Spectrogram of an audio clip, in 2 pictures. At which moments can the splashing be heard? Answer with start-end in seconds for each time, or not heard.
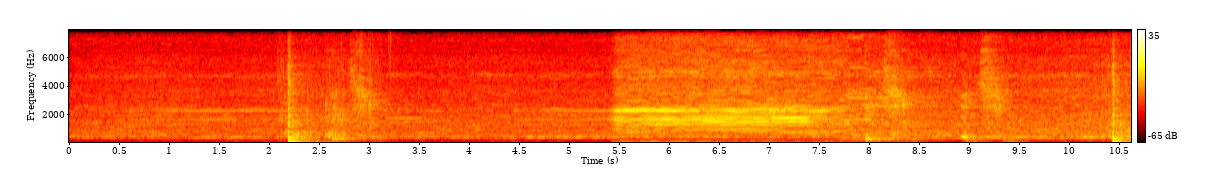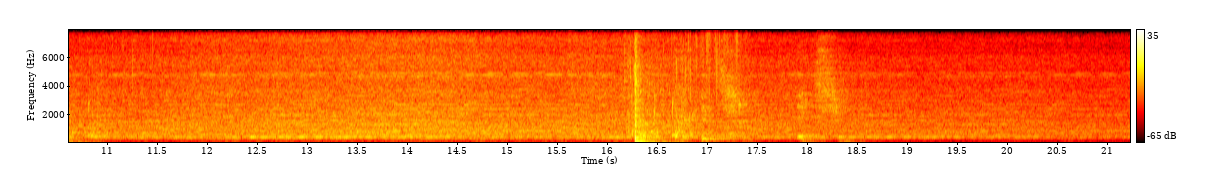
2.0-3.2, 10.3-11.3, 16.1-17.4.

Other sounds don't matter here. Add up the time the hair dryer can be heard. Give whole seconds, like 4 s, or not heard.
21 s.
